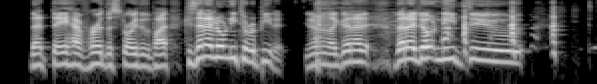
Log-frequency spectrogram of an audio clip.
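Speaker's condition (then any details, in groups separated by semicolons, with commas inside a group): No condition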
